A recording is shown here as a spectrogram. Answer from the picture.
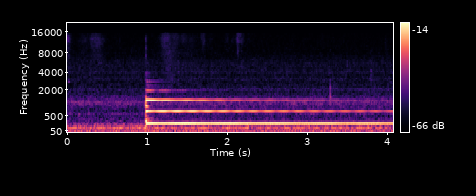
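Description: A Buddhist bowl bell struck once, about a second in, with a wooden striker. It rings on with a steady low hum and a few fainter, higher overtones, dying away slowly. The bell is invited as a call to stop and return to mindful breathing.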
